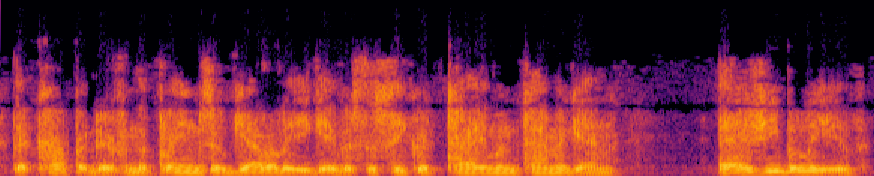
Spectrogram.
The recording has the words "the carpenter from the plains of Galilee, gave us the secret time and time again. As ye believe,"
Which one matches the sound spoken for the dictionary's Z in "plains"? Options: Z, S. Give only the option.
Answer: Z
